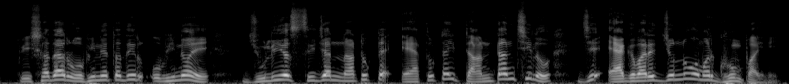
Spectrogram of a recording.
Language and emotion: Bengali, happy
